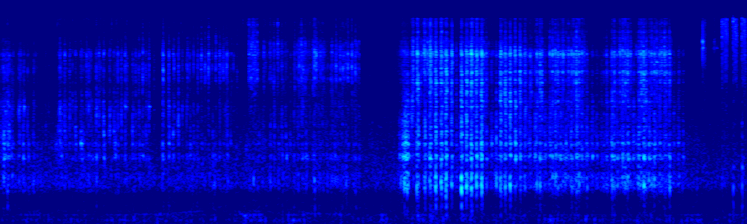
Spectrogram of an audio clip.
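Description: A wooden stylus scratches the black coating off a scratch-art paper card held flat, scratching out a squirrel with colorful autumn leaves. Quick, dry, high-pitched scratching strokes come in short bursts with brief pauses. They grow louder and denser from about five seconds in, then ease off toward the end.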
